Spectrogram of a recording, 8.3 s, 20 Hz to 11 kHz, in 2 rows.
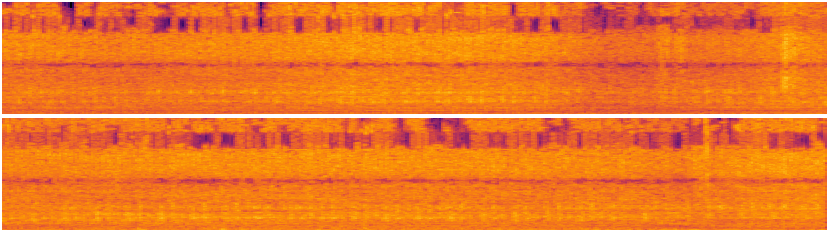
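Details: Used 2013 Lexus RX350 base model, US spec, V6 idling with light uneven rattle about three beats per second over steady hum, also heard in cabin; front right engine mount recently replaced; source unidentified.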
